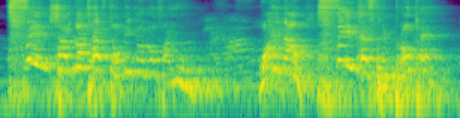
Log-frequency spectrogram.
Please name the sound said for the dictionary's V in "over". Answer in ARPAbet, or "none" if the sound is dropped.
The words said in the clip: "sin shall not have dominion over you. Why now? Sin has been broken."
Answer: F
